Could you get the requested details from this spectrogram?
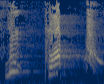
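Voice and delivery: spaced sound effects, whoosh, loud plop, airy whew; imitated splash. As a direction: act out a plunge, then the calm. Imitates the splash and sudden calm.

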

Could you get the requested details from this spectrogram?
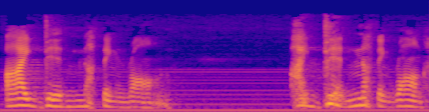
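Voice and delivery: soft, slow, broken repeating; mild tearful plea; retold crying. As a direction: quietly relive her tearful protest. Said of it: "She started crying".

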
